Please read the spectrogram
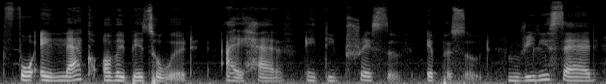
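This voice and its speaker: A woman's voice: fairly low pitch, steady tone, a little slow, a little mellow, a little hiss or hum, poor audio. Candid young South African woman vlogging. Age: early 20s. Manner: candid, earnest, slangy. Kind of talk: sit-down advice vlog. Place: indoors, seated. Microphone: own microphone with popping.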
